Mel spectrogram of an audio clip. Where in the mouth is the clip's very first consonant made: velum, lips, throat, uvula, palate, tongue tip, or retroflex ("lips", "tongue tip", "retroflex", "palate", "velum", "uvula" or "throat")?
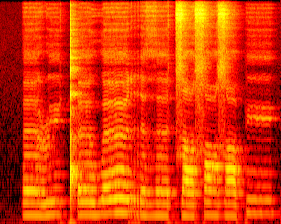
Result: retroflex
